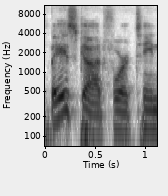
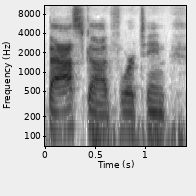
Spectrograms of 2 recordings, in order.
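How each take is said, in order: First: The first word rhymes with face. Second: The first word rhymes with mass. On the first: The speaker calls it right. "That's Base God fourteen" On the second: The speaker calls it wrong. "not Bass God fourteen"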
